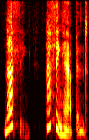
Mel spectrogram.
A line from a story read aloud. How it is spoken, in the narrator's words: And I kept mumbling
